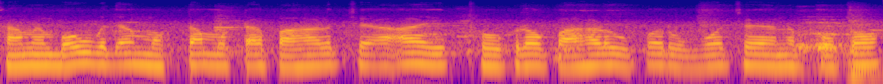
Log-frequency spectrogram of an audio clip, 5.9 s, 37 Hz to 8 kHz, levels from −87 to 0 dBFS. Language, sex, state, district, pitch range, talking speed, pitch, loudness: Gujarati, male, Gujarat, Gandhinagar, 120-130 Hz, 175 wpm, 125 Hz, -17 LUFS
